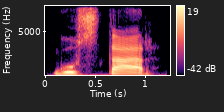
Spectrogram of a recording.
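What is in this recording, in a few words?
"gustar", Spanish, female, slow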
